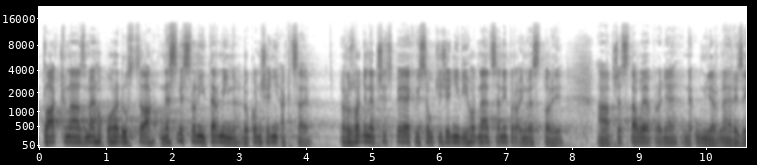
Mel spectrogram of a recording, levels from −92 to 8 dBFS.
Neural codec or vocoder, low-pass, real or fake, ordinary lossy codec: none; 14.4 kHz; real; AAC, 48 kbps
